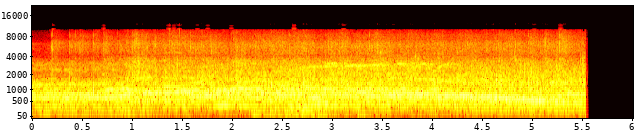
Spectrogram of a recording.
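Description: A group of men sing together loudly.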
